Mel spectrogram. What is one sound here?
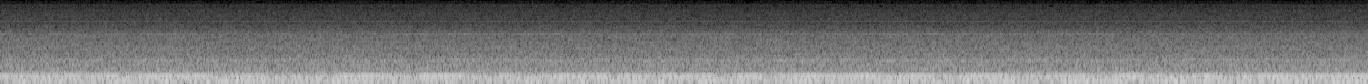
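A steady high whine sounds from the jet engines.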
